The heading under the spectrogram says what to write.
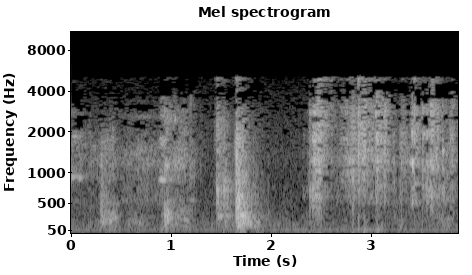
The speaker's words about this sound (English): Come on back in and shut the door.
